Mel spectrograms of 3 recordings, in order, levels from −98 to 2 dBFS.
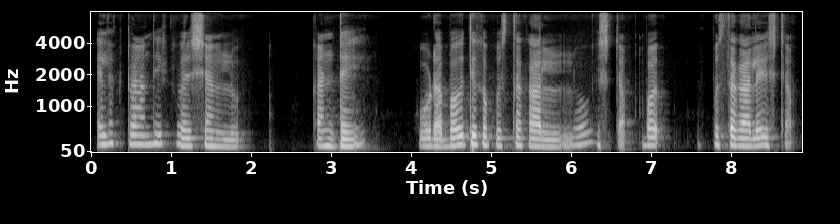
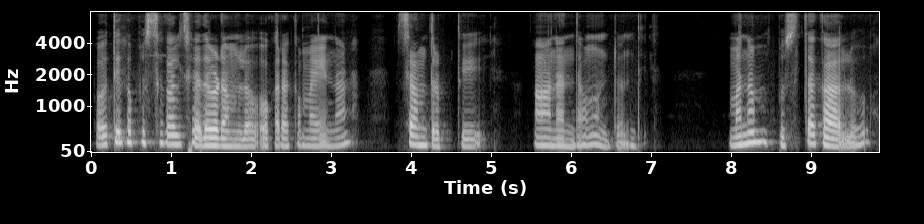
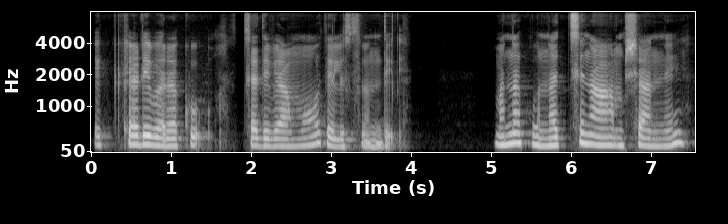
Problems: none marked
